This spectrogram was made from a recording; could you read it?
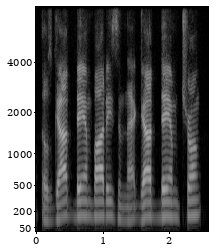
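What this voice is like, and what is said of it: Texan accent. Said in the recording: “my own native Texan accent ... ease into this accent here”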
